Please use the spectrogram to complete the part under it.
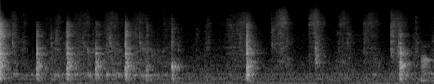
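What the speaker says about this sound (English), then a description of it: "Now I'm going to just clean the sides of my bowl here. Get to the bottom with my spatula where it tends to stick." A spatula scraping the sides and bottom of a mixing bowl of creamed butter for Italian sprinkle cookie dough, a series of short, close scrapes and taps in an uneven rhythm, with no talk.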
